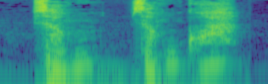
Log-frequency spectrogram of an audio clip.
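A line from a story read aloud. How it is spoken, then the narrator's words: Workers whispering. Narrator (Vietnamese): mấy người công nhân thì thầm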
